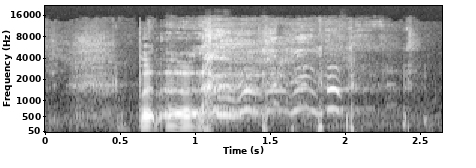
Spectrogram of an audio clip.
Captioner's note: laughs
